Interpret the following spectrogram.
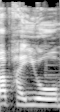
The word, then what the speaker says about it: โพยม: นะ พระ หรือ นภา โพยม อ่าน ว่า พะ โยม นะ คะ เนี้ย นะ ไม่ จาก oyome นะ เวหา อัมพร นภาลัย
